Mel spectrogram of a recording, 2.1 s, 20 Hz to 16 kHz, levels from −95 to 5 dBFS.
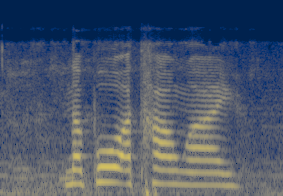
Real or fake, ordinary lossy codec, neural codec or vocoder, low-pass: real; Opus, 24 kbps; none; 7.2 kHz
